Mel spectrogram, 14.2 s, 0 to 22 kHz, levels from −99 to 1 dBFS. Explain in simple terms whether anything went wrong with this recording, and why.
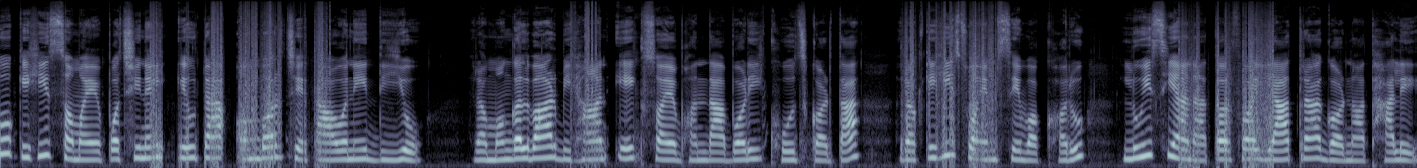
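Something did go wrong: the speech is broken up four times by loose connector crackle, from 1.50 to 3.30 s just after "केही समयपछि", 5.71 to 5.99 s just before "एक सयभन्दा बढी खोजकर्ता", 9.02 to 10.03 s right after that same phrase, and 11.79 to 12.73 s. A worn or dirty plug contact was flickering on and off as it moved, chopping the signal into rough, irregular bursts of scratchy crackle.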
